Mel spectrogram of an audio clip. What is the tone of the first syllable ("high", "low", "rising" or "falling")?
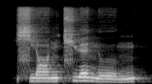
rising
